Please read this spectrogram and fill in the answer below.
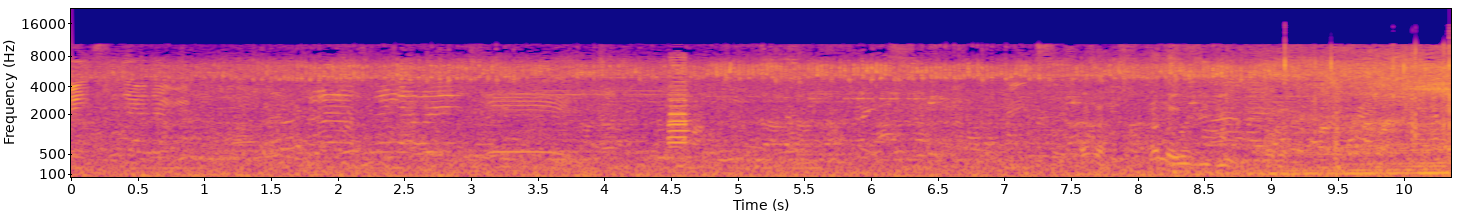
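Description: Busy road-junction traffic and crowd noise, with vehicles running and people talking. A car horn gives one short toot about four and a half seconds in.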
